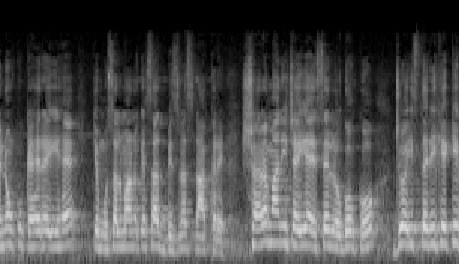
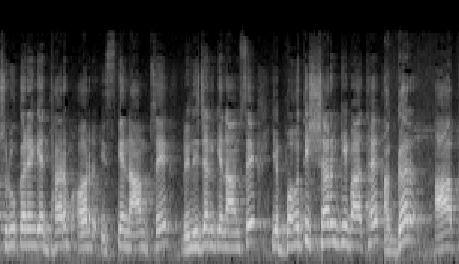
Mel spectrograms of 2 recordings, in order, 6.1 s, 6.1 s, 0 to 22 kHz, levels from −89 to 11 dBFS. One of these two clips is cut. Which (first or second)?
second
